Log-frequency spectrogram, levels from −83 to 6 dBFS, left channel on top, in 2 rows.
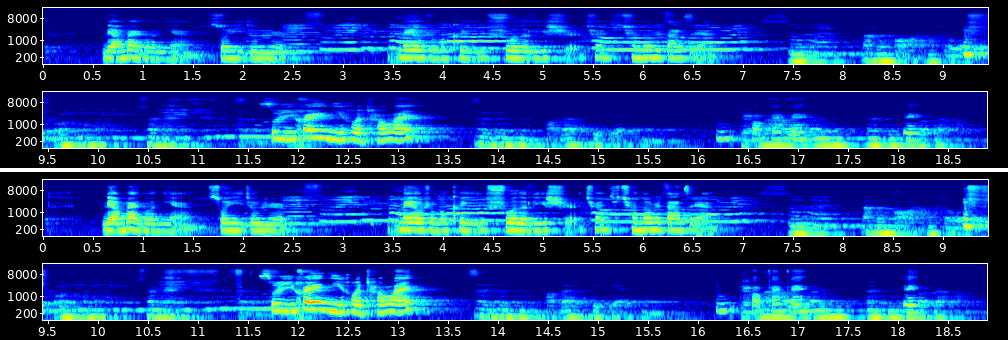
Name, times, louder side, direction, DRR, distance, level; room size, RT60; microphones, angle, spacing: voice 1, 0.6-2.4 3.5-6.7 9.2-9.4 11.7-13.2 16.2-17.1 18.0-18.2, right 4 dB, 75° right, 10 dB, 1.0 m, -33 dB
sound 1, 1.6-8.5 9.2-12.9, left 1 dB, 20° right, 4.1 m, -46 dB
voice 2, 7.4-7.8 8.2-12.0 13.7-15.7 16.4-18.6, equal, 55° right, -4 dB, 3.4 m, -42 dB
29.0 x 12.5 x 4.0 m, 1.0 s
head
